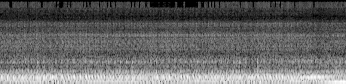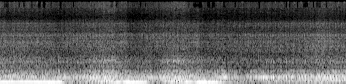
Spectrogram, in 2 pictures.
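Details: Rover Mini with repaired hot/cold air intake flap: steady idle, then quick clean blips that rise and fall crisply with no stumble; slight black smoke while it clears out after long rough running; normal revving.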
